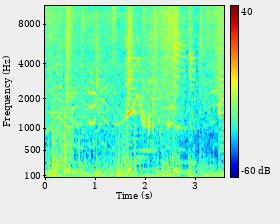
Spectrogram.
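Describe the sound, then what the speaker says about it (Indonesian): Lombok chickens on a mountain trail on Mount Rinjani, giving repeated clucks and squawks at moderate distance amid outdoor background noise. "ini adalah ayam Lombok"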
